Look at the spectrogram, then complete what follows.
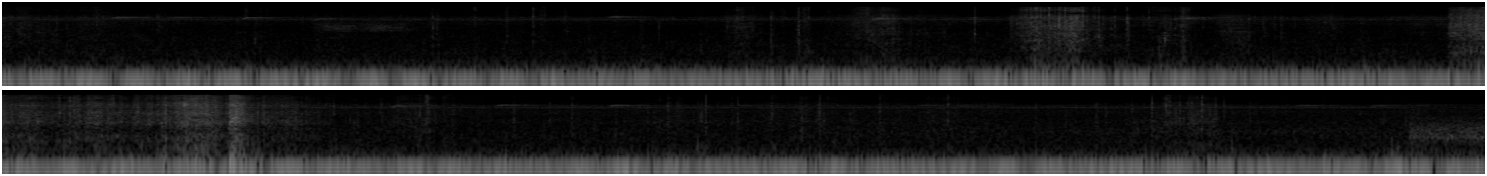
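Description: Dry pine needles on the forest floor rustling and crackling as they are handled, in a few short bursts, the loudest about eight seconds in, over a steady low rumble. Footsteps through the needles start near the end.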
